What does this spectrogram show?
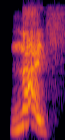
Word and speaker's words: knife: Example, knife. Knife. If you hear, when I say knife, what's the first time you can hear? N, knife. Okay. But the proper spelling of knife is starting with K.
